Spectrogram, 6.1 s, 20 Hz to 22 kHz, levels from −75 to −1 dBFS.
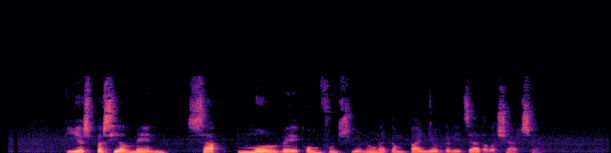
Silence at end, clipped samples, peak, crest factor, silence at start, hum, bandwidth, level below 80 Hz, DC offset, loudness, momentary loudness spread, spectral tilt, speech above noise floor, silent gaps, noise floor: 0.75 s; under 0.1%; -2 dBFS; 18 dB; 0.65 s; none; 11.5 kHz; -68 dBFS; under 0.1%; -21 LUFS; 11 LU; -6 dB/octave; 36 dB; none; -56 dBFS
